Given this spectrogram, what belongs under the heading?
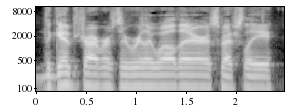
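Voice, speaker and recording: Man, podcast co-host, low flat voice, smooth, hesitant. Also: brisk, no echo. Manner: hesitant, many ums and restarts. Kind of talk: casual sports podcast chat.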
